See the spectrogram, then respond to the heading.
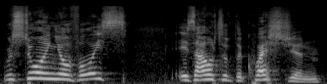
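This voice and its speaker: Storybook hero, male reader: nervous, courteous bat sorcerer, high voice, unhurried, earnest and apologetic but holding firm. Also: big pitch swings. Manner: apologetic, earnest rhymed speech. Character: timid, polite bat magician, quietly firm.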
